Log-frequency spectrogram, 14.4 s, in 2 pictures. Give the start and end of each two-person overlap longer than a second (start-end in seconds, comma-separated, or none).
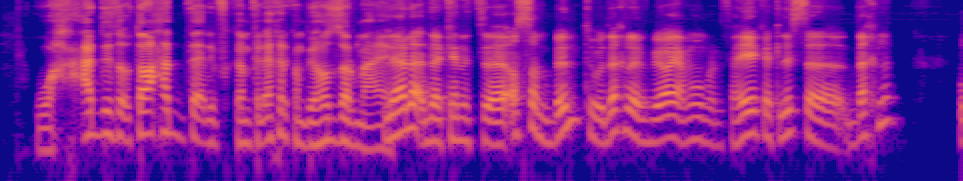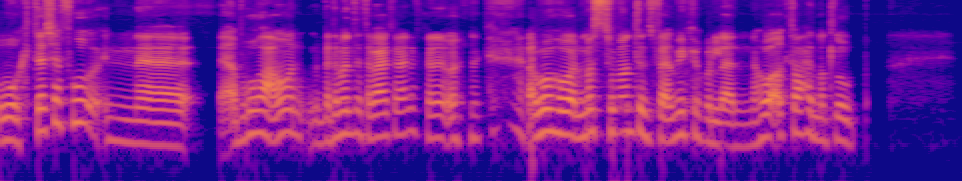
none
